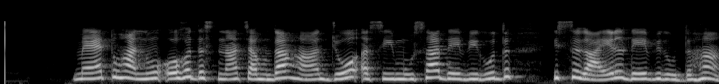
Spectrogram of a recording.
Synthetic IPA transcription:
mɛ̃ːt̪ʊɦaːnũːʔʊɦd̪əsnaːt͡ʃaːɦʊ̃nd̪aːɦãːd͡ʒoːʔəsĩːmuːsaːd̪eːʋɪɾʊd̪ | ɪsɾaːild̪eːʋɪɾʊd̪ʱɦãː

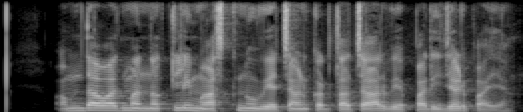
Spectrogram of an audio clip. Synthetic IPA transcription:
əmd̪aʋad̪mãnəklimasknũʋɛt͡ʃaɳkəɾt̪at͡ʃaɾʋɛpaɾid͡ʒəɽpa̰ja̰

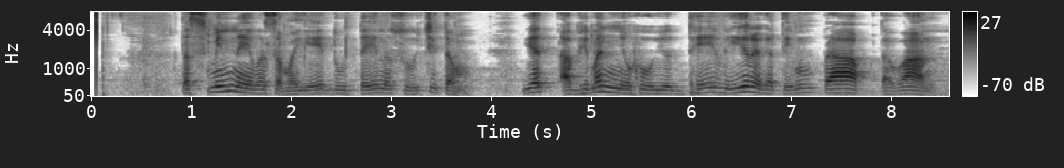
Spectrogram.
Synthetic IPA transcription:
t̪ɐsminːeːʋɐsɐmɐjeːd̪uːt̪eːnɐsuːt͡ʃit̪ɐ̰m | jɐt̪̚ɐ̰bʱimɐnjuɦujud̪ʱːeːʋiːɾɐɡɐt̪impɾaːp̚t̪ɐʋaːn

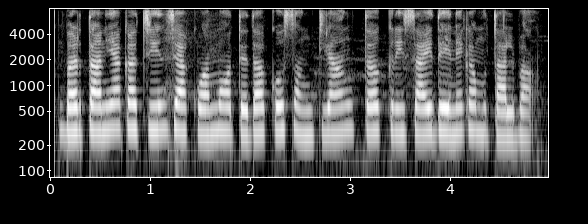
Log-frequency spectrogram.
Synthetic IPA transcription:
bɐɾt̪aːnijakat͡ʃiːnseakʋaːmiɔːt̪ed̪akosɐ̃ŋkljãːŋɡ̚t̪ɐkːɾisaːid̪eːnekamʊt̪aːlba

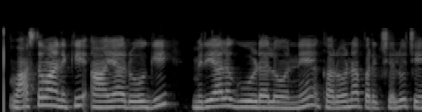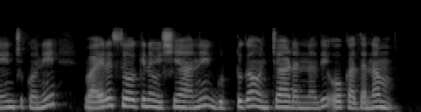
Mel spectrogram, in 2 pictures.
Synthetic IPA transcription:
ʋaːst̪ɐʋaːnikiʔaːjaːɾoːɡi | miɾjaːlɐɡuːɽɐlo̞ːneːkɐɾɔːnaːpɐɾiːkʂɐlut͡ʃe̞ːjiɲt͡ʃukoni | ʋɐjɾɐsoːkinɐʋiʂɐjaːnːiɡuʈːuɡaːuɲt͡ʃaːɽɐnːɐd̪iʔɔːkɐt̪ɐnɐm

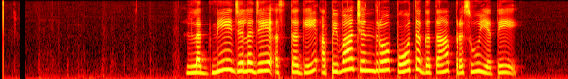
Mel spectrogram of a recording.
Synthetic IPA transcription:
lɐɡneːd͡ʒɐlɐd͡ʒeːɐst̪ɐɡeːʔɐpiʋaːt͡ʃɐnd̪ɾoːpoːt̪ɐɡɐt̪aːpɾɐsuːjɐt̪eː

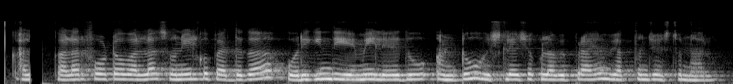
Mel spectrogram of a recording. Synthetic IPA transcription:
kɐlɐɾpʰoːʈoːʋɐlːɐsuniːlɐkupɛd̪ːɐɡaːoɾiɡind̪ie̞ːmiːle̞ːd̪uɐɳʈuːʋiʃlɛːʂɐkuluɐbʱipɾaːjɐmʋjɐk̚t̪ɐmt͡ʃe̞ːst̪unːaːɾu

